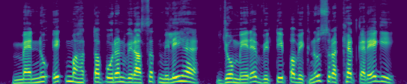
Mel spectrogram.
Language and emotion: Punjabi, happy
